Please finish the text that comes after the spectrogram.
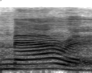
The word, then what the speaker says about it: Meara: Who's the It's pronounced Meara in Ireland.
